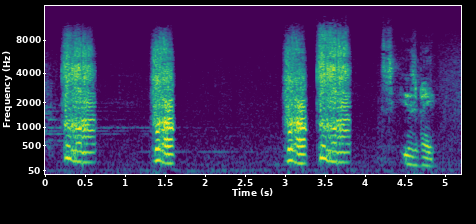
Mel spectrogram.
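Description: A middle-aged man sobs and wails loudly in short, heaving bursts close by.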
